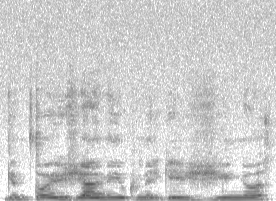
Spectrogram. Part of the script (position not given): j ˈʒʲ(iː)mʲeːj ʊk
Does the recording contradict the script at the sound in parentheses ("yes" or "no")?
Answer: yes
